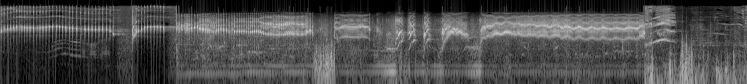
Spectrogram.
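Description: Dolphins whistling and chattering: high, warbling whistles, several overlapping, over a fast pulsed buzz in the first few seconds. Short rising chirps come a little past the middle, with a steady low hum underneath.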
